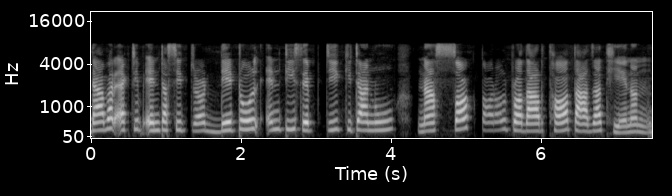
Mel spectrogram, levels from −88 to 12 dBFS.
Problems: none marked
